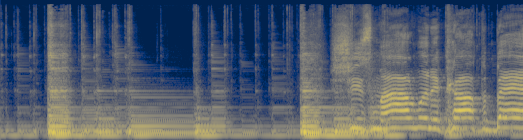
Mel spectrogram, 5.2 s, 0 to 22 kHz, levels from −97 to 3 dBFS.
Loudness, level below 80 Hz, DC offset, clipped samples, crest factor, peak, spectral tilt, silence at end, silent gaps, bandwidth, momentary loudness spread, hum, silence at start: -18 LUFS; -54 dBFS; under 0.1%; under 0.1%; 16 dB; -2 dBFS; -5 dB/octave; 0 s; none; over 20 kHz; 21 LU; none; 0 s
